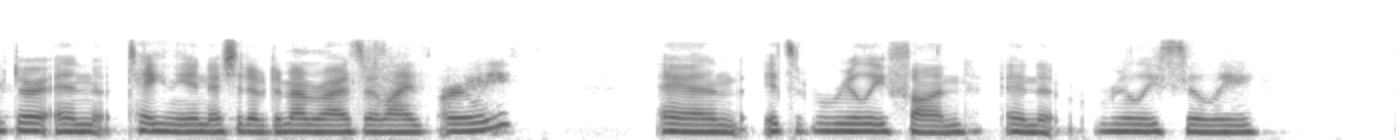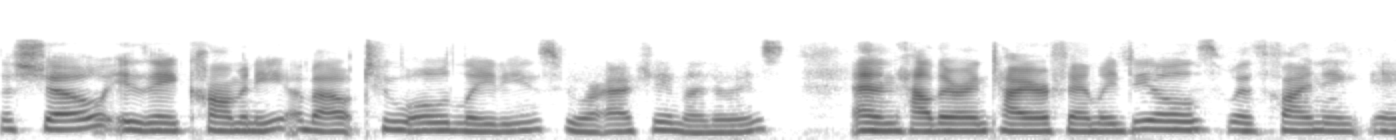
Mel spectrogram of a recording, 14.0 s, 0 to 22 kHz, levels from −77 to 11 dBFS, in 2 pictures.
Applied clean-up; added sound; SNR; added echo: neural mask model DeepFilterNet 3.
